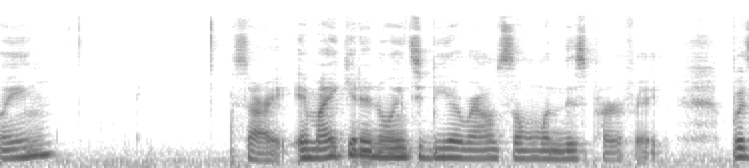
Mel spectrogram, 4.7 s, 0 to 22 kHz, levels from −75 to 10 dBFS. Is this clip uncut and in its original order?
yes; 0 cuts

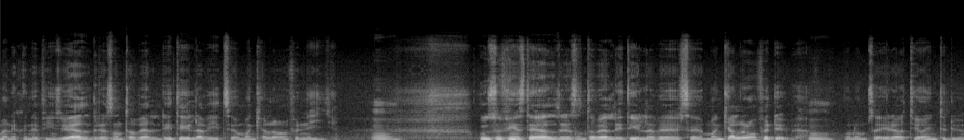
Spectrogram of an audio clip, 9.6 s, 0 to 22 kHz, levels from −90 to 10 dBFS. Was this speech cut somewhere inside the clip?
yes; 1 cut; at 7.0 s

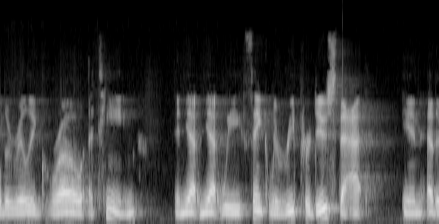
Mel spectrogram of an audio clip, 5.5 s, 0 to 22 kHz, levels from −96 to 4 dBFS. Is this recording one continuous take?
no; 2 cuts; at 2.5 s, 3.4 s

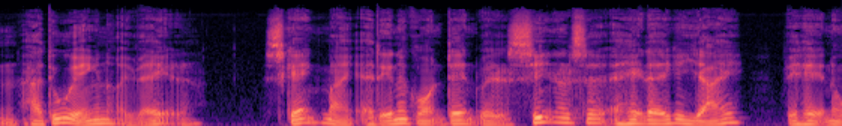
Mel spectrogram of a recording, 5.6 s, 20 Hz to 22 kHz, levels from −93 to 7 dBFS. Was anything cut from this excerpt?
no; 0 cuts

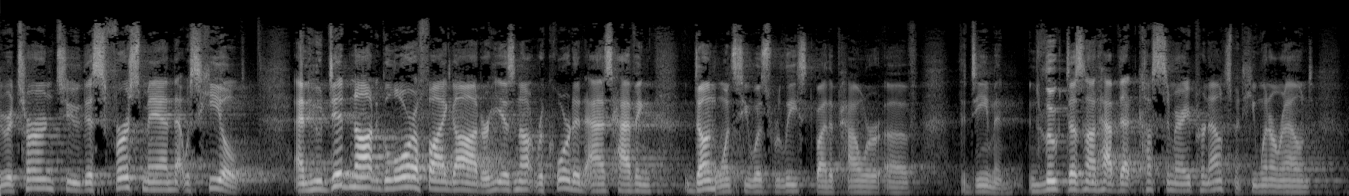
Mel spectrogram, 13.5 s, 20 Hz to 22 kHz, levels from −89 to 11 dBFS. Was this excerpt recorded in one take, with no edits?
no; 2 cuts; at 7.1 s, 10.2 s

